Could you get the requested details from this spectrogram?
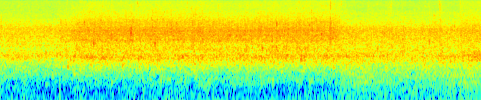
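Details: Rushing stream water pours steadily from start to end, with no animal voice.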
